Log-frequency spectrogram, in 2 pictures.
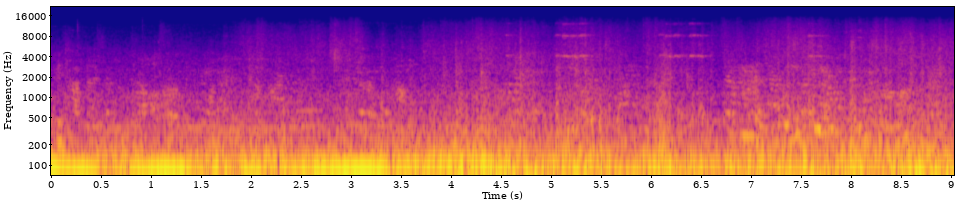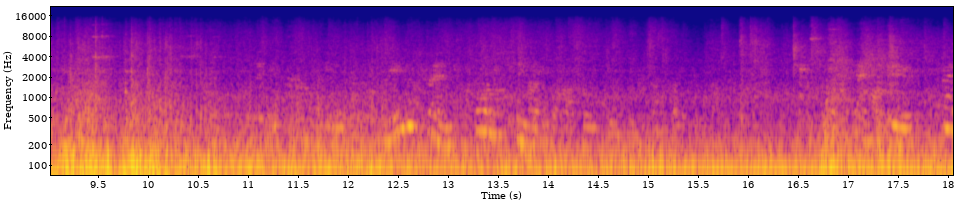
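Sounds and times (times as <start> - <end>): voices talking: 0.0 - 15.6
bus engine and road rumble: 0.0 - 18.0.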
